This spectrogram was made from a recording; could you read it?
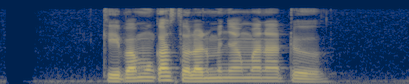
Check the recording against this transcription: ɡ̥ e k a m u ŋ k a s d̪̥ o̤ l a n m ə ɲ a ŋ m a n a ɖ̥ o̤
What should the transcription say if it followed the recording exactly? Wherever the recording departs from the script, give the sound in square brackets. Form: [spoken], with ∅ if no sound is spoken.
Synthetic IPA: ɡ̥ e [p] a m u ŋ k a s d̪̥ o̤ l a n m ə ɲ a ŋ m a n a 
